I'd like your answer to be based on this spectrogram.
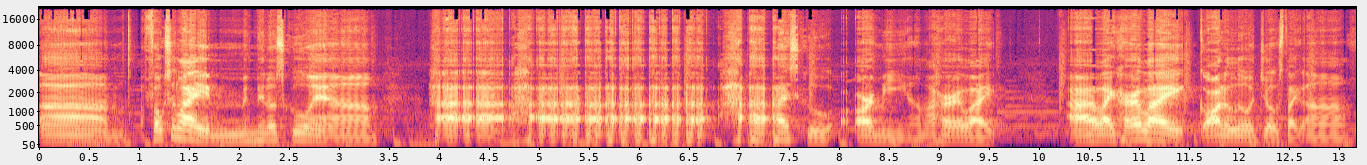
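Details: Adult man who has stuttered all his life; stuttering.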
